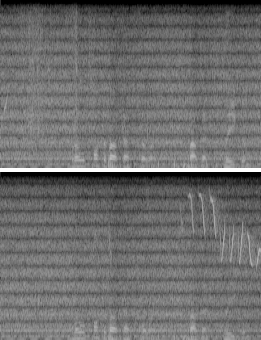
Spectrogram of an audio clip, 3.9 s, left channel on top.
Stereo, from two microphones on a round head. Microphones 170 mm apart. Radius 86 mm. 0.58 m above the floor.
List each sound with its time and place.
0.0 s a drone: 5° left (ahead or behind)
1.1 s a man speaking: 75° left (ahead or behind)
